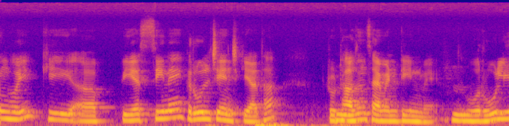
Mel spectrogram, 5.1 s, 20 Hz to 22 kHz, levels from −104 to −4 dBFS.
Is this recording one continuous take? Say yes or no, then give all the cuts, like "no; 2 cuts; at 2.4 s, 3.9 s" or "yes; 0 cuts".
yes; 0 cuts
